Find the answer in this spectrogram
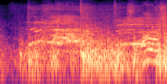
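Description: A wrestler is kicked and falls flat onto the ring mat, a slam and thud on the canvas, with men's voices shouting over it.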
